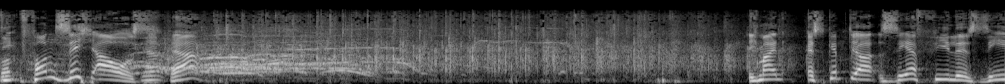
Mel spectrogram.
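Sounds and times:
speech: 0.0 - 2.3, 7.5 - 10.0
live audience in Osnabrück cheering and whooping: 1.2 - 7.2
live audience in Osnabrück applauding: 1.3 - 8.5.

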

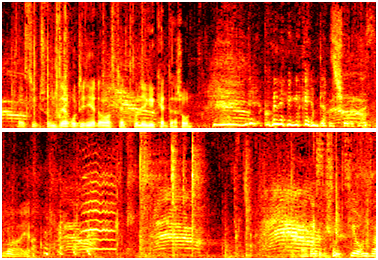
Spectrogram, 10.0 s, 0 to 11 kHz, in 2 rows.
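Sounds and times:
speech: 0.2 - 5.7, 9.0 - 9.9
cat meowing: 1.4 - 2.1, 2.7 - 3.3, 4.3 - 5.0, 5.7 - 7.8, 8.4 - 9.5
laughter: 2.8 - 6.5.

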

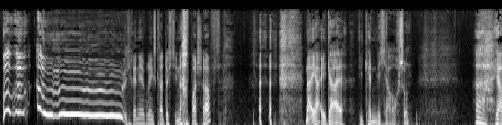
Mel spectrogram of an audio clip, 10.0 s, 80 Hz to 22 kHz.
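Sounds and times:
person imitating a whimpering dog: 0.0 - 2.5
speech: 2.6 - 5.2, 6.1 - 8.7, 9.5 - 10.0
laughter: 5.1 - 5.6.

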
